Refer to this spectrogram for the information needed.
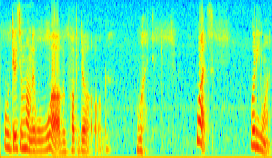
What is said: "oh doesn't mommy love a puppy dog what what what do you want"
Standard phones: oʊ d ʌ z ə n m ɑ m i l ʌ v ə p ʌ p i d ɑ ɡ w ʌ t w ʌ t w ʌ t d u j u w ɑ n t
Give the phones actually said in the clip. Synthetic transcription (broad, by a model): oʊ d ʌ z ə m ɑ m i w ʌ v ə p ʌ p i d ɑ ɡ w ʌ t w ʌ t w ʌ t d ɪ j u w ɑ n t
